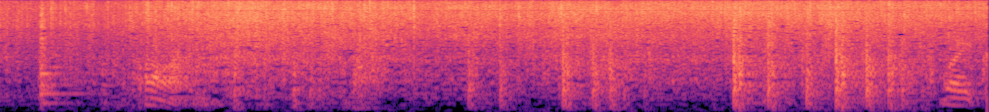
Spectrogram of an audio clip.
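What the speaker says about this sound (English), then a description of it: "I'm caramelizing the onion and the green pepper" Onion and green pepper caramelizing in a hot pan give a steady, close sizzle and crackle, broken by scraping stir strokes, with brief talk over the frying.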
